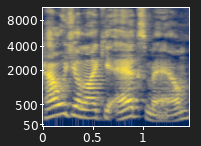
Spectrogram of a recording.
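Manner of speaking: imitated American accent. Retelling a restaurant waiter asking about eggs: imitating an american waiter's accent. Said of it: "I'm not gonna do the accent".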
